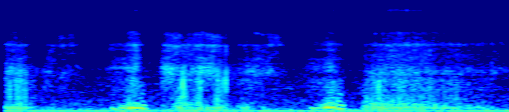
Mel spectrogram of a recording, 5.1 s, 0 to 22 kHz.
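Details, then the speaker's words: Sleeping baby about 5½ months old snoring surprisingly loudly: soft, low rumbling breaths with snorting bursts on inhalation, about 30 a minute, over faint room noise. "is asleep, and I never knew babies could snore this loud."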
